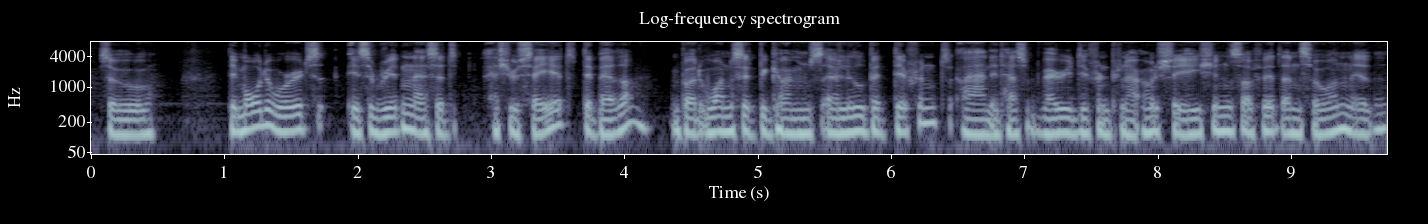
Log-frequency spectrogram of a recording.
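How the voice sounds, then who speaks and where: A young Danish-accented man chats casually with viewers during a live game stream, talking a little fast in a steady, mid-range, gravelly voice. He's full of fillers and restarts and reads the chat aloud; there's no room sound.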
